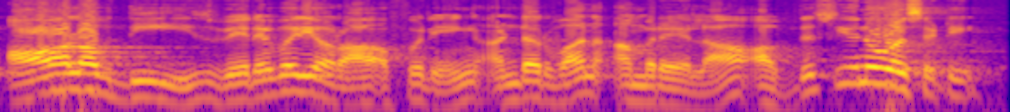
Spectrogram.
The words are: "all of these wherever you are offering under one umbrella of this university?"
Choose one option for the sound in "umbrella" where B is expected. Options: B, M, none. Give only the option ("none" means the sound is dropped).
none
